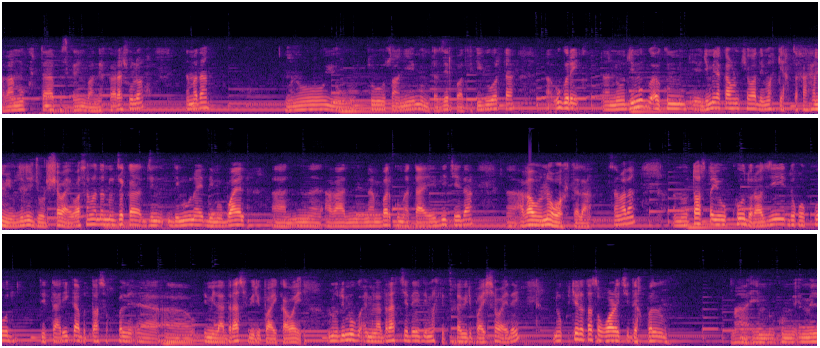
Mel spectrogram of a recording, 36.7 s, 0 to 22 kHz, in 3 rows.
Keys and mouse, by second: 35.0 click.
